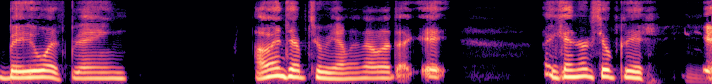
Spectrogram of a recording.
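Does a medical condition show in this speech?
Yes: cerebral palsy.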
